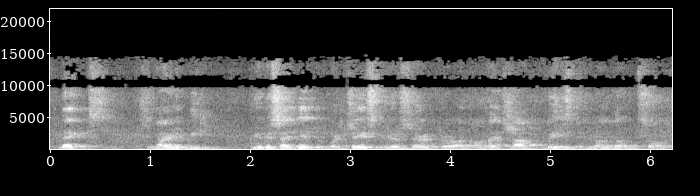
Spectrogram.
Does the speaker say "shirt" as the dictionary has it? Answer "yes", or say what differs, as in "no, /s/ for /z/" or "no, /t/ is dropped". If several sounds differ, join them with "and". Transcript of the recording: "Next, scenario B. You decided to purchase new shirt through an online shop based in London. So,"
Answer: no, /s/ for /ʃ/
